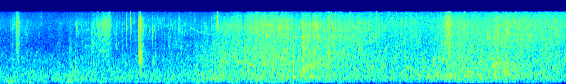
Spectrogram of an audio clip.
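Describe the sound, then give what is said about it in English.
Paddles splash and churn through river water in repeated strokes as a group of tourists on a Grand Canyon river trip paddle their raft forward on a guide's call, with a steady rush of moving water and light wind around the boat. “So can we get a forward paddle?”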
